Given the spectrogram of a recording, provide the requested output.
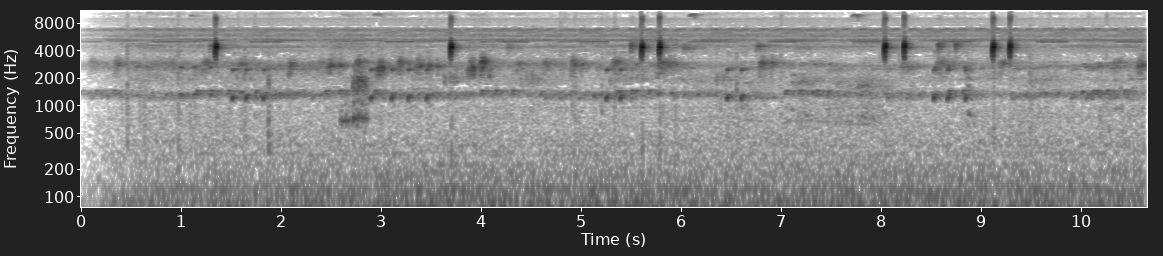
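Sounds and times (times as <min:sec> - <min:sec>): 
scattered chirps from other frogs or insects: 0:00.0 - 0:10.6
Hyla reveroi treefrog giving abrupt bright clicks in the Ecuadorian Amazon: 0:00.4 - 0:04.2, 0:05.3 - 0:06.8, 0:08.0 - 0:09.6.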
